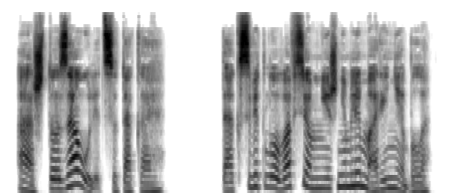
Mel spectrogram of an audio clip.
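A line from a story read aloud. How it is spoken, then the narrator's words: Muttering. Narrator (Russian): пробормотала она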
